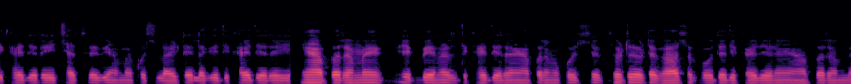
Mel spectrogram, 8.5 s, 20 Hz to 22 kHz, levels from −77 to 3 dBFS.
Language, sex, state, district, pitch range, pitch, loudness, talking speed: Hindi, male, Maharashtra, Pune, 110-115 Hz, 115 Hz, -33 LUFS, 275 wpm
